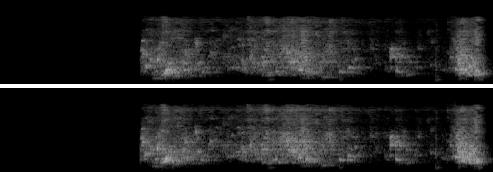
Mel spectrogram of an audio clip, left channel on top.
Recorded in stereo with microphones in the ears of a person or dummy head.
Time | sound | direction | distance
1.4 | a splash | 25° right (ahead or behind) | 0.7 m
